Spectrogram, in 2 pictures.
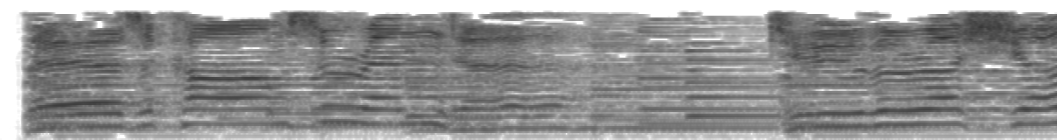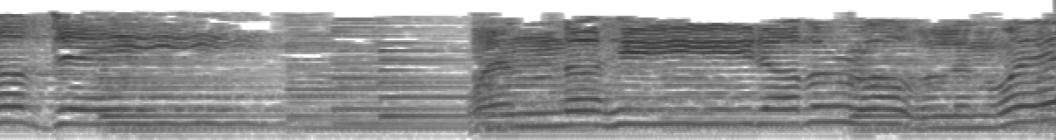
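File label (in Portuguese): Desculpas Cliente, Feminino; Telemensagens; Telemensagens 2017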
